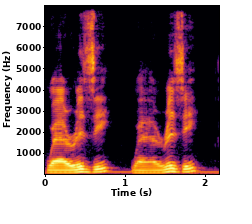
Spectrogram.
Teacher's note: we can link where because that ends in an R sound in most pronunciations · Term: linking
